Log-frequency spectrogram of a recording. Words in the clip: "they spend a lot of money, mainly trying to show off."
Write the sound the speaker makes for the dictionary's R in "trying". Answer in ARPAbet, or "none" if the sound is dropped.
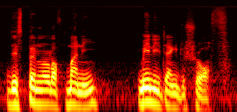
none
